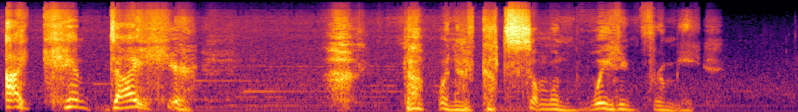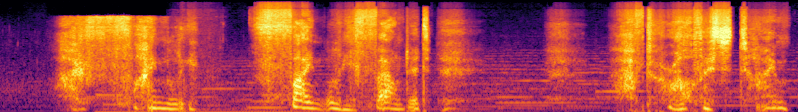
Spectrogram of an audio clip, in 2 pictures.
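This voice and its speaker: An eager, easily flustered young male adventurer from a video game. His voice is high and earnest, with slow, halting, breathless phrasing over faint music. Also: expressive, fairly bright tone, full character voice. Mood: weary, determined.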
